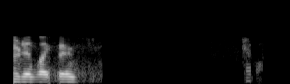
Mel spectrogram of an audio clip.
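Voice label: Police Southwest District Dispatch; Raleigh; p25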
